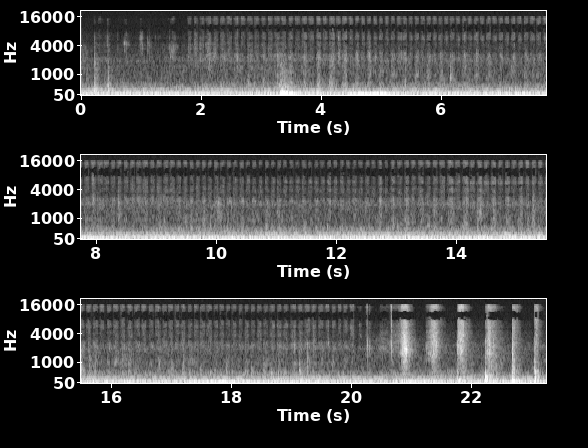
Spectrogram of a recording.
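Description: Faint rubbing of a white plastic eraser (Staedtler Mars) over copy paper, erasing the pencil guide lines from under dried ink. There is a single thump about three seconds in and a few sharper, louder strokes near the end.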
